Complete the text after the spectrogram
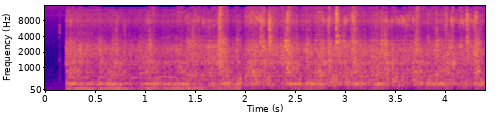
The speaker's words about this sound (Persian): این صدای ماشین عسل‌کشی در کوههای بلند اندراب است. کوههای پوشیده از گل و گیاهان رنگارنگ کوهی که بهترین محل برای پرورش زنبور در بغلان به شمار می رود.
